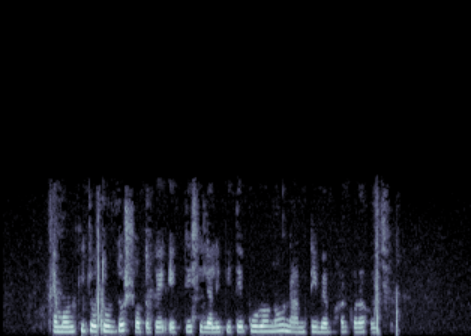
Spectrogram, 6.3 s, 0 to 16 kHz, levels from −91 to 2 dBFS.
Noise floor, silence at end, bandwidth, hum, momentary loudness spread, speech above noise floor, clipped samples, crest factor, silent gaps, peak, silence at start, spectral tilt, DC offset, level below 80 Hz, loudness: -69 dBFS; 1 s; 7.2 kHz; none; 10 LU; 51 dB; under 0.1%; 18 dB; none; -2 dBFS; 0.65 s; -5 dB/octave; under 0.1%; -62 dBFS; -18 LUFS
